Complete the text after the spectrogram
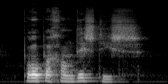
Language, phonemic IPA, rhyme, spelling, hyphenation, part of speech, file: Dutch, /ˌproː.paː.ɣɑnˈdɪs.tis/, -ɪstis, propagandistisch, pro‧pa‧gan‧dis‧tisch, adjective, Nl-propagandistisch.ogg
- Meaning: propagandistic, propagandist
